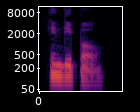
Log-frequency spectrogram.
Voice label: "hindi po", Tagalog; tagalog phrases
